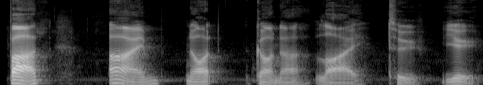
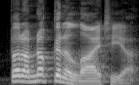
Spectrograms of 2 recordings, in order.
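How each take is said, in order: First: Every word gets about the same weight. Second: Lie is strongest; to and you are weak. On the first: "Once again, there's no stress" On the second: "this would be our nuclear stress or the strongest stress in this sentence"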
